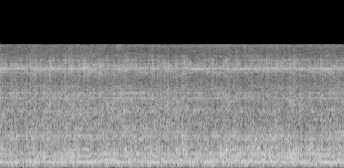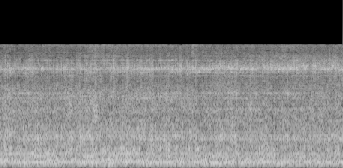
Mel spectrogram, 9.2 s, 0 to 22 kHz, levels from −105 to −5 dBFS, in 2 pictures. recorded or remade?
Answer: remade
